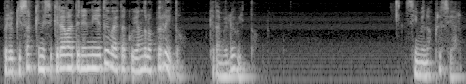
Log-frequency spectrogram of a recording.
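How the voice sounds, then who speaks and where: A woman's voice: medium pitch, fast talker, dark tone, husky. A woman therapist giving an earnest motivational talk on relationships, asking her listeners rhetorical questions.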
